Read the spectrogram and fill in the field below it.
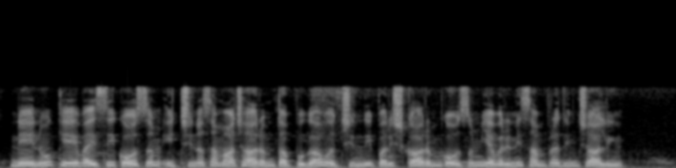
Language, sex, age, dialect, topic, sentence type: Telugu, female, 56-60, Utterandhra, banking, question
